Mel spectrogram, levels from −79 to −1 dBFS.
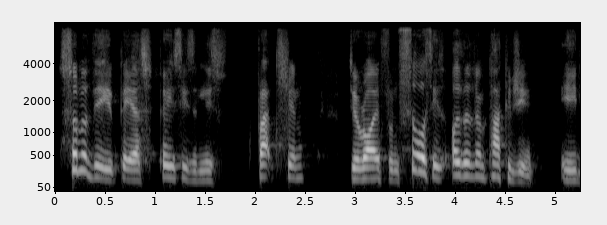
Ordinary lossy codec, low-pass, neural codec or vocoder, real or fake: none; 7.2 kHz; codec, 16 kHz, 2 kbps, X-Codec, HuBERT features, trained on general audio; fake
